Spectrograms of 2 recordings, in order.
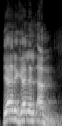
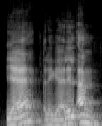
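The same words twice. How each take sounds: First: يا رجال الأمن called out high and loud, stressing يا; loud vocative call. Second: يا رجال الأمن said slowly and level, each word spaced out; slow it down so students hear each word of يا رجال الأمن; slow repeat. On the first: Teacher calls out the vocative to the class, loud and high. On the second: Teacher repeats the vocative slowly for students to parse. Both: Shown as a demonstration. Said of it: "ده منادى".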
